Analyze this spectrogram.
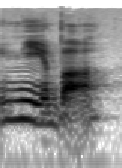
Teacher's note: O in an unstressed position is pronounced as A, that's why we say небо, even though it's written небо.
